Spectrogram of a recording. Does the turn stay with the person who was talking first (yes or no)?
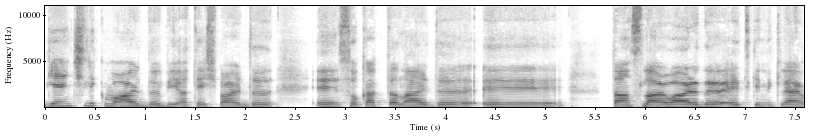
yes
